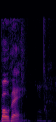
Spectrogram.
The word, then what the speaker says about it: Garcelle Beauvais: Garcelle, is it Beauvais? Or Bouveau? Yep. Beauvais? How you say it? Beauvais.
